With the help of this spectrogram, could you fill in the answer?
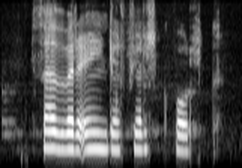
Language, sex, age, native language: Icelandic, female, 9, Icelandic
